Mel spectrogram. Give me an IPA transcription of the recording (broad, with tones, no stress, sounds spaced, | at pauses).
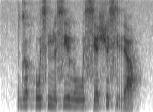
d ɵ˨ h uː˨ sʲ ɲ o˨ sʲ y˦˨ l uː˨ sʲ ɑ˨˦ ç ɵ˦ sʲ rʲ ɑ˨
